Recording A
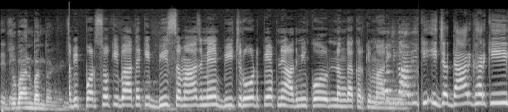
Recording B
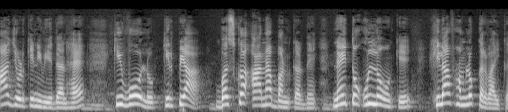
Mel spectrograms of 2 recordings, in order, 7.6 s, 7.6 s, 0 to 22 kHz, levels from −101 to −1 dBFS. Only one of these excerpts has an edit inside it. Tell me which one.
A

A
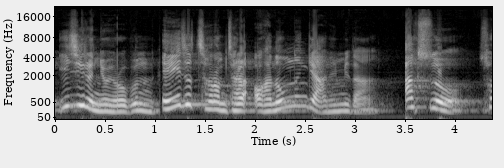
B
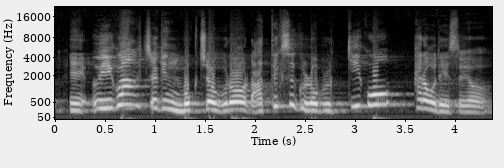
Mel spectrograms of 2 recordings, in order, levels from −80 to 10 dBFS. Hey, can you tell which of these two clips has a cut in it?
A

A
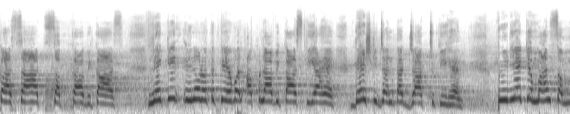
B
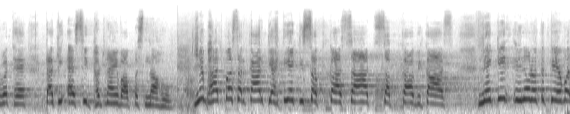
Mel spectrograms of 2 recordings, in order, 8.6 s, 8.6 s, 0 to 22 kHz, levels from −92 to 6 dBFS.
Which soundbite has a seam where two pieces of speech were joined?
B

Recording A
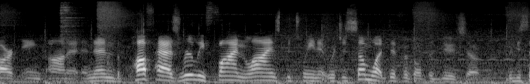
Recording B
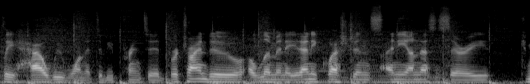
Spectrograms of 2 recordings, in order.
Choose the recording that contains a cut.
B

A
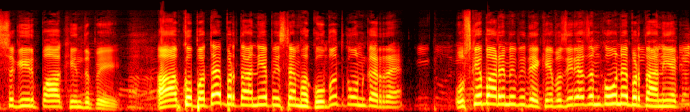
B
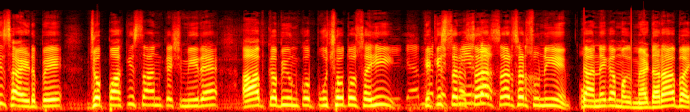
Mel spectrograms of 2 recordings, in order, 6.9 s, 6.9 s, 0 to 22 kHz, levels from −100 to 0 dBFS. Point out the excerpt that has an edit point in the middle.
B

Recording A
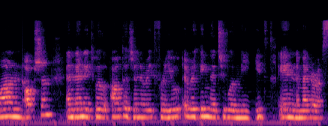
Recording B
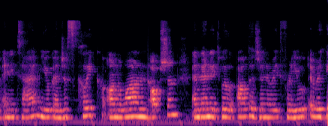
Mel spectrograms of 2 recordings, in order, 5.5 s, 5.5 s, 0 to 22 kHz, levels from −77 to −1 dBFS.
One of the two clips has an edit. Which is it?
A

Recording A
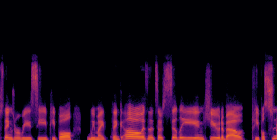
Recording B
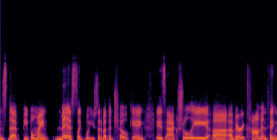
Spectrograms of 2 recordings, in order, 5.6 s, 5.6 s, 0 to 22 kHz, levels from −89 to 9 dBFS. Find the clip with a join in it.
A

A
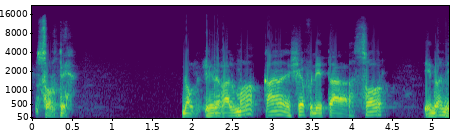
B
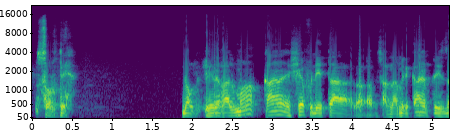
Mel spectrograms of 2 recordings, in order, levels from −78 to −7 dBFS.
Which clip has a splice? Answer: A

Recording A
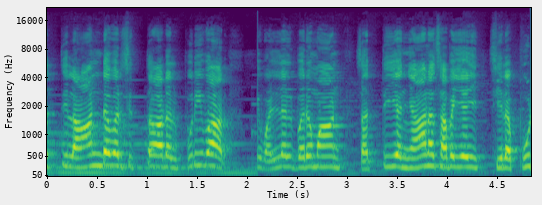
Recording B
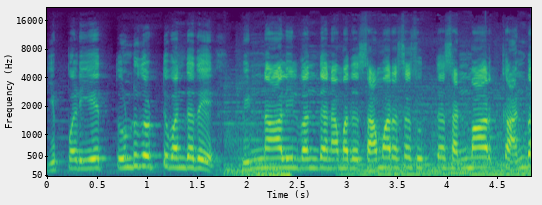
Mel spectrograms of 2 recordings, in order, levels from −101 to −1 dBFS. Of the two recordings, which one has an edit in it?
A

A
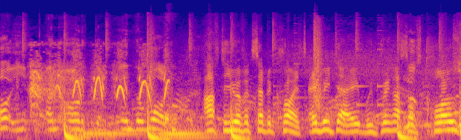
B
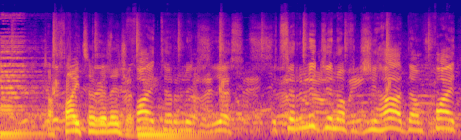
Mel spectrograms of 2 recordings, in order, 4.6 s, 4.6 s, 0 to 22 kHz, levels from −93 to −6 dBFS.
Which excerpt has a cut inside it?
A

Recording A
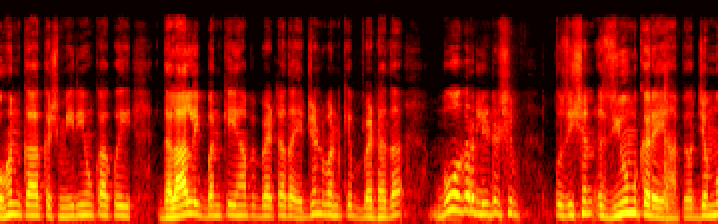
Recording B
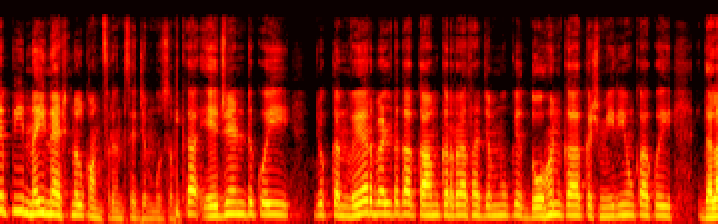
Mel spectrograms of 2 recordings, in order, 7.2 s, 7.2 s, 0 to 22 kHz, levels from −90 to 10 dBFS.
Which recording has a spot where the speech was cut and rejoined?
B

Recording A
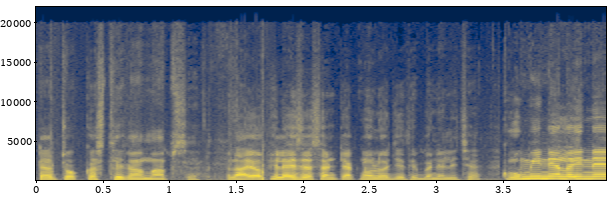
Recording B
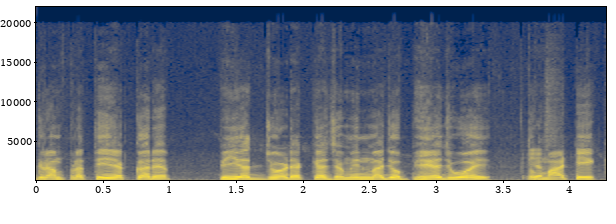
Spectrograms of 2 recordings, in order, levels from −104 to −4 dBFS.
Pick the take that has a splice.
A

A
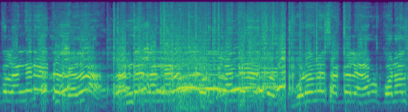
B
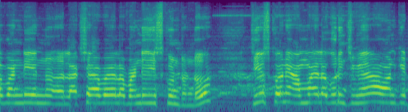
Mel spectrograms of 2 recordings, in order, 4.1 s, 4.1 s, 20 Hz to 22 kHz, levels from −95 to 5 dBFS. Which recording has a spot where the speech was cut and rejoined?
A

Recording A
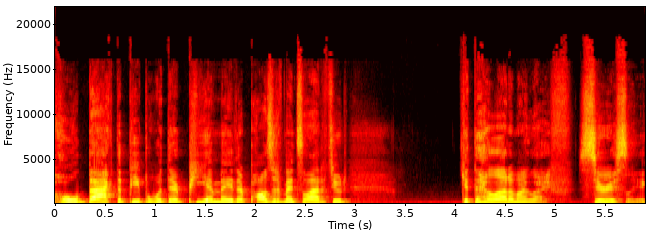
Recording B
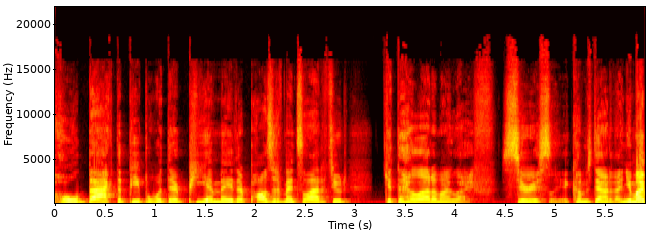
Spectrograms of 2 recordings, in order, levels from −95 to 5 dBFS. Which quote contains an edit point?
B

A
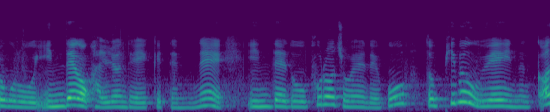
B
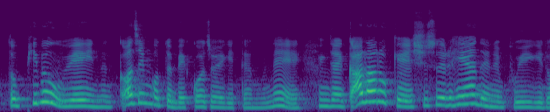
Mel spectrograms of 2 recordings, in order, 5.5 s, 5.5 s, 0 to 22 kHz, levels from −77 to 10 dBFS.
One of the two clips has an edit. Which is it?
B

